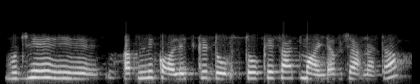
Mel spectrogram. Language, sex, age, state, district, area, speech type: Hindi, female, 18-30, Madhya Pradesh, Betul, urban, conversation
